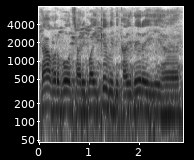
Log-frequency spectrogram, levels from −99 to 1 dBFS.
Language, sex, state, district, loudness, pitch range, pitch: Hindi, male, Haryana, Charkhi Dadri, -12 LUFS, 140-155 Hz, 155 Hz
